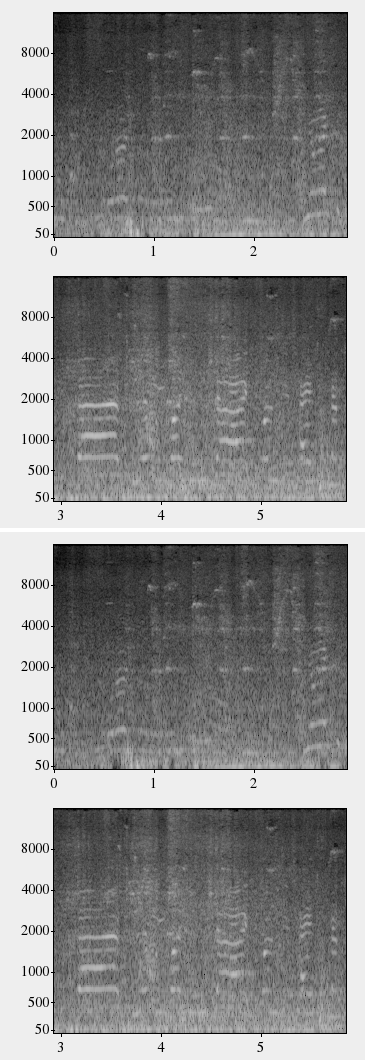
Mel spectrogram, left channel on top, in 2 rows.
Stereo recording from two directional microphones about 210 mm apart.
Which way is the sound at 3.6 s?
50° right (ahead or behind).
